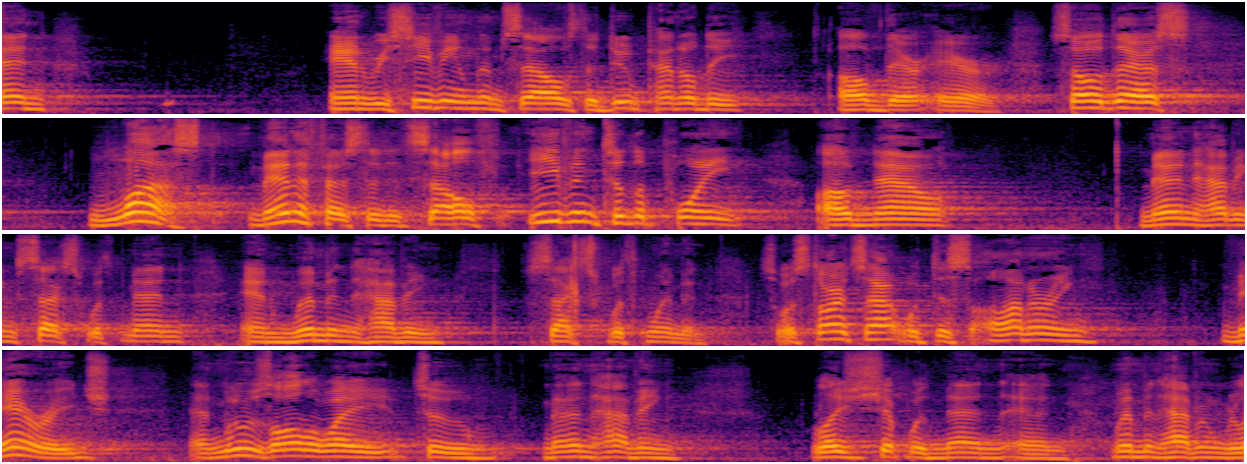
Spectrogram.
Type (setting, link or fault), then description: setting, large echoing room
